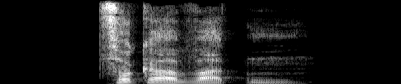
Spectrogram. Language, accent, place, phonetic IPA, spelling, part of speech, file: German, Germany, Berlin, [ˈt͡sʊkɐˌvatn̩], Zuckerwatten, noun, De-Zuckerwatten.ogg
- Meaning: plural of Zuckerwatte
